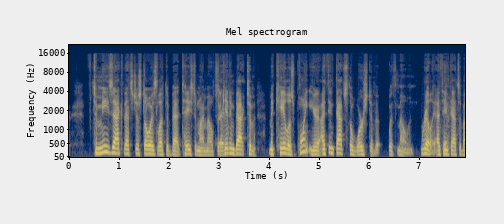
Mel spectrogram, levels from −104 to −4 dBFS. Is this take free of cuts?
yes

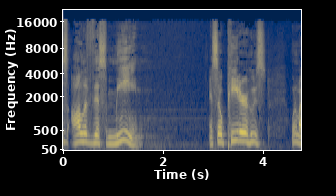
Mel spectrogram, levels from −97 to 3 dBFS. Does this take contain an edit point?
no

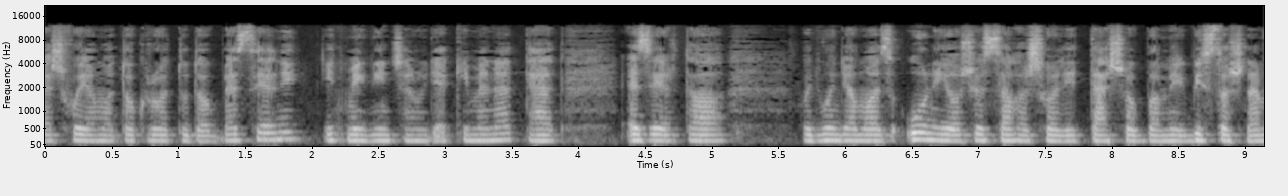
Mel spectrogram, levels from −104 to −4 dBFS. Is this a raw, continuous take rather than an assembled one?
yes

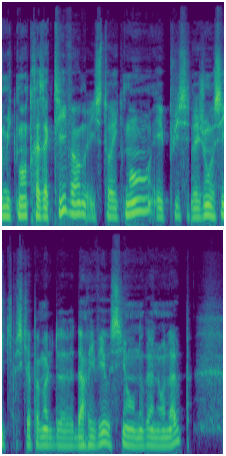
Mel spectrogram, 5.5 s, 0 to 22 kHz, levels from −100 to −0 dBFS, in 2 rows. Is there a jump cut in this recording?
yes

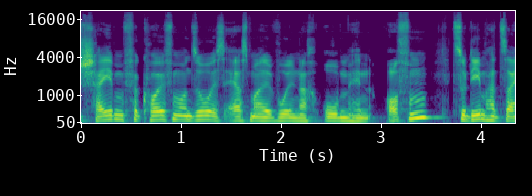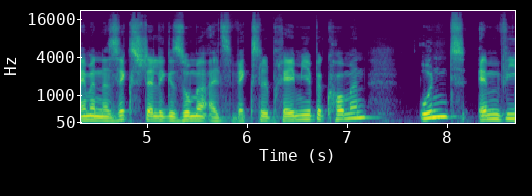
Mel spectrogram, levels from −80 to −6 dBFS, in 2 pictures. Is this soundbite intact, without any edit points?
no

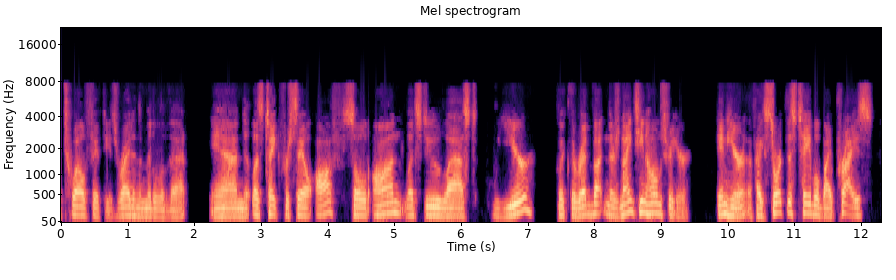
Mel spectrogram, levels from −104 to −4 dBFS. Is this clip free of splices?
yes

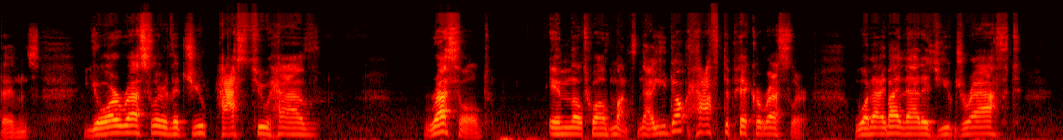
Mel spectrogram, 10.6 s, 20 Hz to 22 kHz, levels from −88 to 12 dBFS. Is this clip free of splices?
no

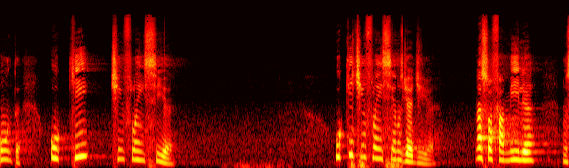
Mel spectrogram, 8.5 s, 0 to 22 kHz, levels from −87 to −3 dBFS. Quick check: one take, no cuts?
no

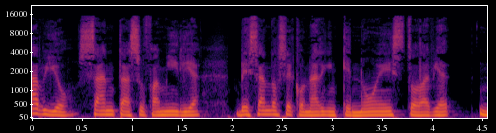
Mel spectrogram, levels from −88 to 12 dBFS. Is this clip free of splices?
yes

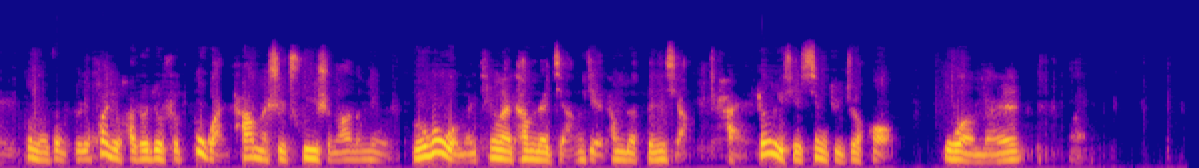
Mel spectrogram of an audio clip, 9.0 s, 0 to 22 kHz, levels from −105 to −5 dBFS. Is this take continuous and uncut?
no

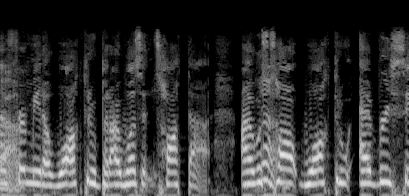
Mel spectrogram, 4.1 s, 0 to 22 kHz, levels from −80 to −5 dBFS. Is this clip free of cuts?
yes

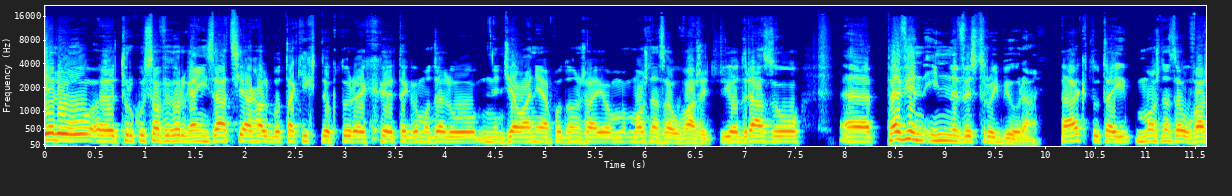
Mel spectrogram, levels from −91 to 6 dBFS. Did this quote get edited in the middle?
no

